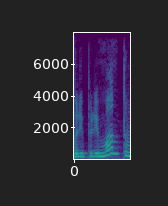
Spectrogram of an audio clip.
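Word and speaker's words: réprimande: Изначально значение слова «репримант» — выговор. Я посмотрела, и это от французского слова «реприман», наверное, последнее не произносится. Выговор. Не читается, да.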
